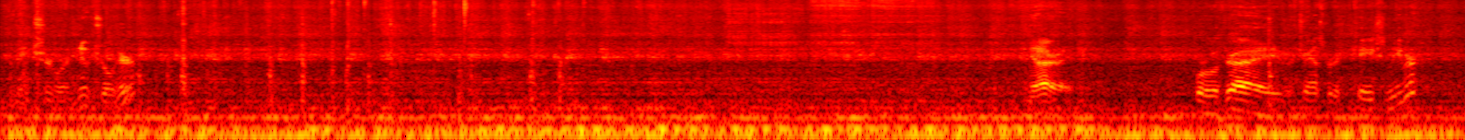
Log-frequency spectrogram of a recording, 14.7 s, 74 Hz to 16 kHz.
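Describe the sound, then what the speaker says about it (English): The 350 V8 in a 1970 Chevrolet K10 4x4 idles with a steady, deep low rumble under a voice talking throughout. "Nice little rumble coming out of that 350. Good sounding engine."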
